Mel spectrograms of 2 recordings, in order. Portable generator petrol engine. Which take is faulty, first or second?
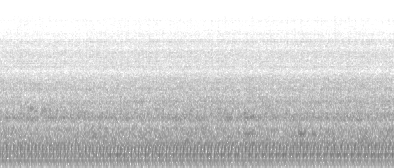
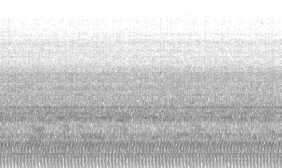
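first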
